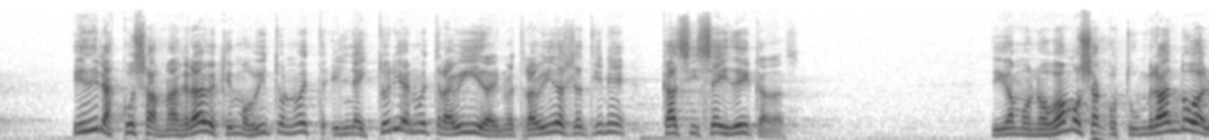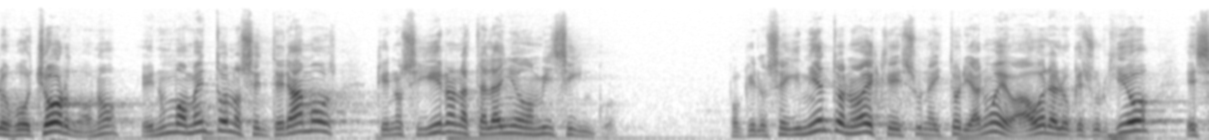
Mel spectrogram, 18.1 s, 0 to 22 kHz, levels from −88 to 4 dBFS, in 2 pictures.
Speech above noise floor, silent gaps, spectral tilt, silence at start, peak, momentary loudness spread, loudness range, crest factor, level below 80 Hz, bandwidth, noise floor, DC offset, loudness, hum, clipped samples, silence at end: 38 dB; none; -4 dB/octave; 0.55 s; -6 dBFS; 13 LU; 7 LU; 22 dB; -56 dBFS; 16.5 kHz; -64 dBFS; under 0.1%; -26 LUFS; none; under 0.1%; 0 s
